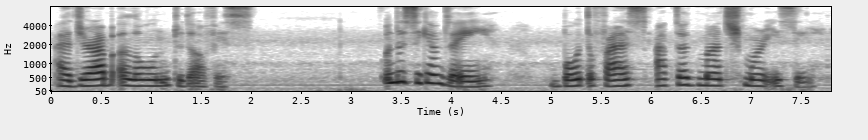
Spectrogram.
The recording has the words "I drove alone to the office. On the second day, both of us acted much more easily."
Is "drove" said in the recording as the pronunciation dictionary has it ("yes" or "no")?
no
